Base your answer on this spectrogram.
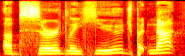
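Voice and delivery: ordinary delivery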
